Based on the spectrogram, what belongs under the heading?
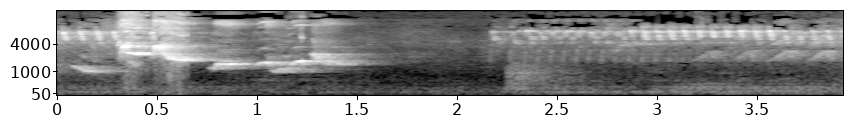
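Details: Loud, varied whistles and slurs from a large-bodied greater green leafbird with a strong voice, followed by a brief silence and a faint, thin, rapid trill.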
